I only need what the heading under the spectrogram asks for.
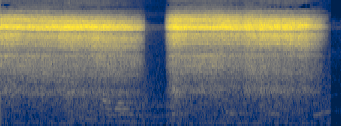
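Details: A snake hissing as a warning to threats: two long, steady, breathy hisses of about two seconds each, separated by a brief silence.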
